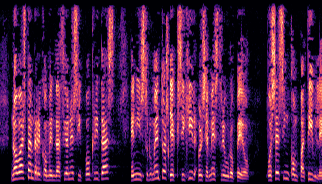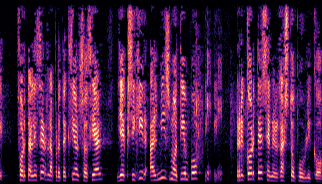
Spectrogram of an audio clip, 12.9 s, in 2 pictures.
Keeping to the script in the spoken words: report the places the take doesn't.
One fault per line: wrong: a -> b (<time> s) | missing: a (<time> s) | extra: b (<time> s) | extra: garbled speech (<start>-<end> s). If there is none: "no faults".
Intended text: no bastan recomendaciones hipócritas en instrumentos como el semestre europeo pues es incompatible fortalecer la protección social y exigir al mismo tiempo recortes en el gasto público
wrong: como -> exigir (3.4 s)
